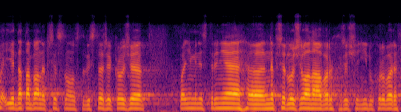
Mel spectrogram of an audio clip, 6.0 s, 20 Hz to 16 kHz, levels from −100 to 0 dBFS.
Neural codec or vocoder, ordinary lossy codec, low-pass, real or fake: none; Opus, 16 kbps; 7.2 kHz; real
